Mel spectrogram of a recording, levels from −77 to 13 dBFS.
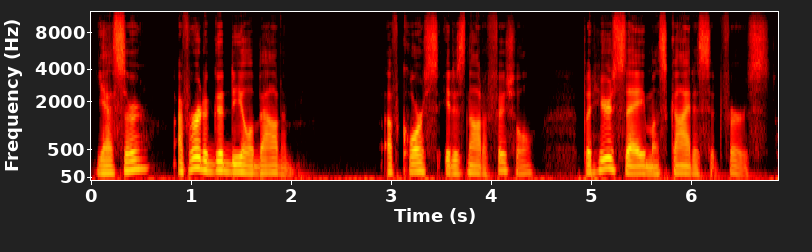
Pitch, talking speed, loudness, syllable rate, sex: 110 Hz, 185 wpm, -21 LUFS, 5.6 syllables/s, male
